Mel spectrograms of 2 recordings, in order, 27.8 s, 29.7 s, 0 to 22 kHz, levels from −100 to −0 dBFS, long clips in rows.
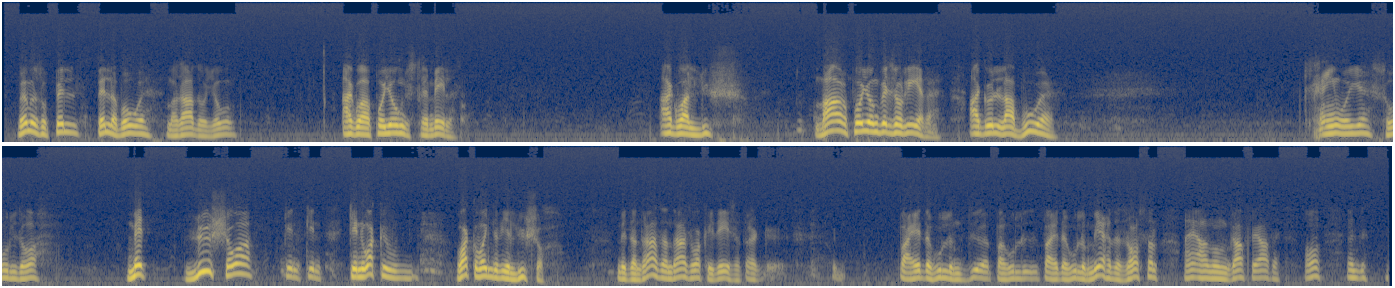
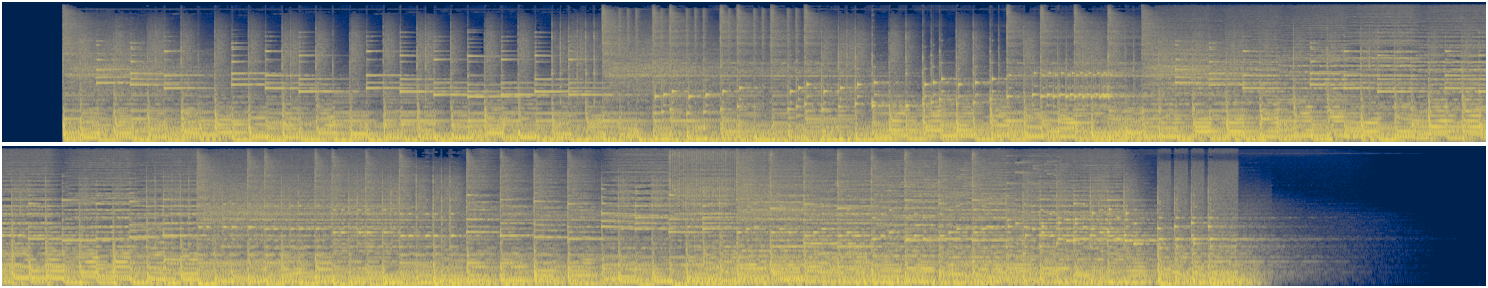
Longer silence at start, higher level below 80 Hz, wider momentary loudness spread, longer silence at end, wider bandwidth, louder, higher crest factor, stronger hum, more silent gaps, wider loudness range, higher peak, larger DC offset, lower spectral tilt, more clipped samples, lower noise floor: second, 0.15 s vs 0.6 s; second, -58 dBFS vs -20 dBFS; first, 14 LU vs 4 LU; second, 0.05 s vs 2.15 s; about the same, over 20 kHz vs over 20 kHz; second, -21 LUFS vs -13 LUFS; first, 20 dB vs 12 dB; neither; neither; first, 7 LU vs 3 LU; about the same, -2 dBFS vs 0 dBFS; neither; first, -9 dB/octave vs -4.5 dB/octave; neither; second, -55 dBFS vs -89 dBFS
